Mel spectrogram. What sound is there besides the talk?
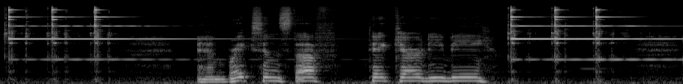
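bell ringing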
